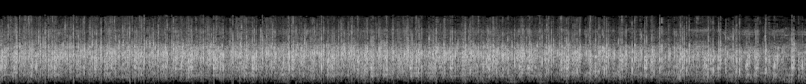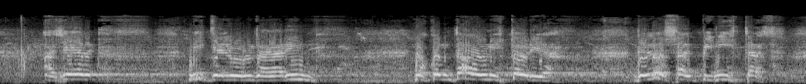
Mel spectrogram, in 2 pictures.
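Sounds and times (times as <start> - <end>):
audience applause: 0.0 - 8.5
speech: 8.6 - 11.4, 12.4 - 13.8, 14.4 - 16.0.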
